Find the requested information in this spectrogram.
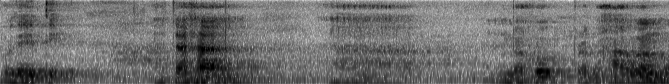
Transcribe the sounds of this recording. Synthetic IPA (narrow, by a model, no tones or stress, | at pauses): ud̪ɐjt̪i | ɐt̪ɐɦɐ | bɐɦupɾɐbʱaːʋɐm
